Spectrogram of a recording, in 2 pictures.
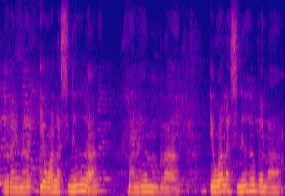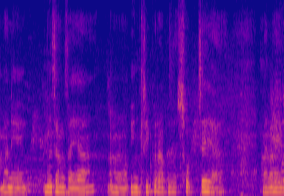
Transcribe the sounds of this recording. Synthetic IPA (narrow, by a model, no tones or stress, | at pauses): ɯɾɯjnɯewalasinɯhɯa | manɯnbla | ewalasinɯɦɯbelamanemɯzaŋzaja | iŋkʰɾipʰɯɾabɯsɔt̚z̥aja | mane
